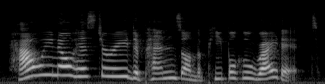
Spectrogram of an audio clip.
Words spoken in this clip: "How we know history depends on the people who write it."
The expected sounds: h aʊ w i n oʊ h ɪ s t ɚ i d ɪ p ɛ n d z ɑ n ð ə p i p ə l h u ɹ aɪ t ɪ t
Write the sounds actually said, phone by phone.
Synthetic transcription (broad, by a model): h aʊ w i n oʊ h ɪ s t ɚ i d ɪ p ɛ n d z n ð ə p i p l h u ɹ aɪ t ɪ t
